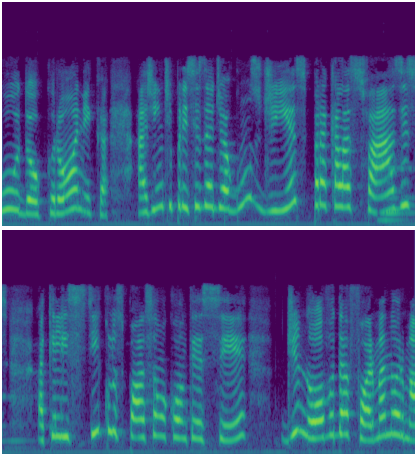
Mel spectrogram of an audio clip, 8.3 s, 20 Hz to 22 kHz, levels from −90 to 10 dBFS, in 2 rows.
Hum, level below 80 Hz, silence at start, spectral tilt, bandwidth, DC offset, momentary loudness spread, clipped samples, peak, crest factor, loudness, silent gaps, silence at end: none; -54 dBFS; 0 s; -3 dB/octave; 8.4 kHz; under 0.1%; 8 LU; under 0.1%; -4 dBFS; 14 dB; -17 LUFS; none; 0 s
